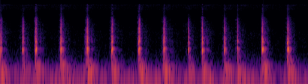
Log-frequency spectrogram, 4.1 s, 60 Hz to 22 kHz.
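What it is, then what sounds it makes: Plastic steering wheel airbag cover. A fingertip and nail tap and scratch the hollow, hard textured plastic center airbag cover of a BMW steering wheel. About 14 quick, hollow taps with a dull mid-pitched knock fall at an uneven pace over a low, steady hum.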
